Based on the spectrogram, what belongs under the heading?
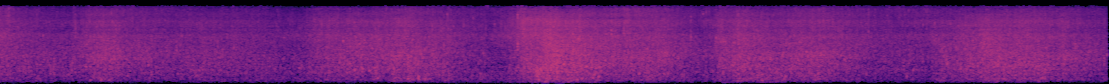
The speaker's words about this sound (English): tropical beach beneath the sun. With the sound of the breeze rustling the trees and the sand around you.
